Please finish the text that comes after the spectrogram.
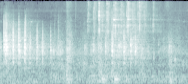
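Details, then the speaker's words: Welded modern MTB rim spun: sharp metallic rattling clicks, an extreme case of rim rattle caused by the internal rim sleeve at the weld coming loose; harmless to ride, fixable. "okay this is a quite an extreme case of rattling uh it's not specific to a manufacturer actually if you look on on stand's website you're going to find an explanation of how uh the sleeve that's in the rim in here becomes loose"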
